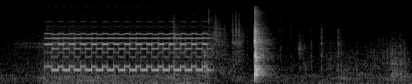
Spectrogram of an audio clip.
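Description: Landline telephone ringing once with a fast electronic warbling trill lasting about a second and a half, followed by a short sharp knock about two and a half seconds in.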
